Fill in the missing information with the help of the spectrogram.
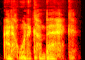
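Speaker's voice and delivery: barely audible breathy whisper; faint retold whisper from a trance; dazed whisper. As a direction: murmur it as if half asleep in bliss. Answer from deep meditation.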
